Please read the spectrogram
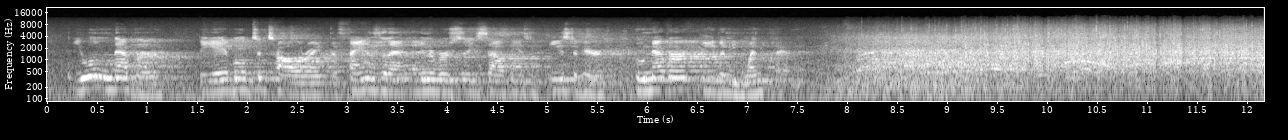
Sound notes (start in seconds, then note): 8.1 audience applauding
